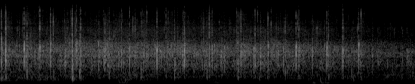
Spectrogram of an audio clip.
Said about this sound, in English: Your failures, yeah, you can clap for that.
